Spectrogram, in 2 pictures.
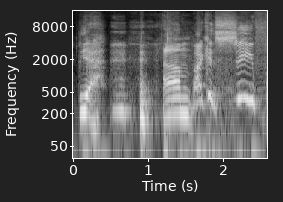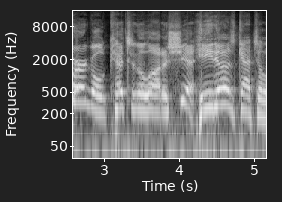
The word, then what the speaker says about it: Fergal: connection to television license because my younger brother fergal is a television licensed inspector in Ireland okay let's not just skip over that what's your younger brother's name fergal say it one more time fergal spell it now f e r g a l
